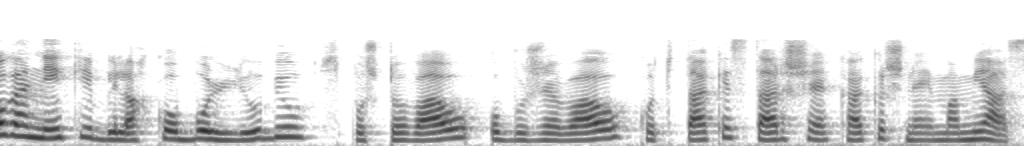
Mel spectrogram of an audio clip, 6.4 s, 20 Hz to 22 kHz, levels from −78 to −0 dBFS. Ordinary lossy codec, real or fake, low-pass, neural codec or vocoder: AAC, 48 kbps; real; 7.2 kHz; none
